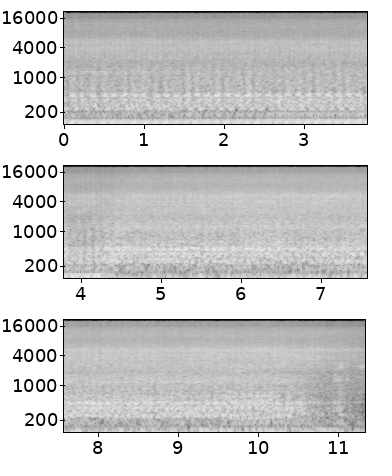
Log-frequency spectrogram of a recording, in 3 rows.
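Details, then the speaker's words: 1992 Ford F150 prerunner V8 after fuel pressure regulator set properly, fuel pressure about 55 psi, oil pressure 29–34, charging 14.6 V: smooth steady idle with even low rumble, no stumble or misfire; normal idle. "so legit runs way better with the regulator set up properly now we're just going to let it run for a little bit to get things worked in"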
